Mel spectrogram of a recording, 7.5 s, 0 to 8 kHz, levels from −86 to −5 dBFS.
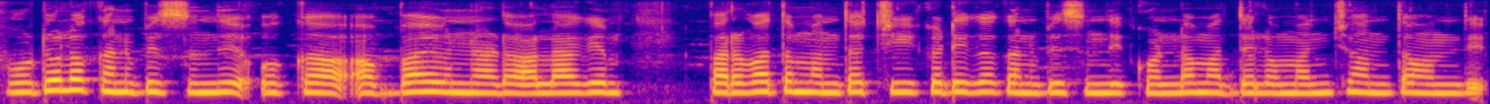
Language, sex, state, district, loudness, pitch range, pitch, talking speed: Telugu, female, Andhra Pradesh, Sri Satya Sai, -16 LUFS, 225-245 Hz, 230 Hz, 120 wpm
